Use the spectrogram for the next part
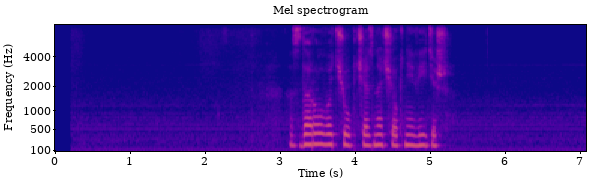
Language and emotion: Russian, neutral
